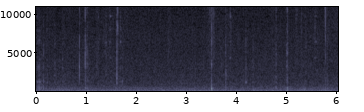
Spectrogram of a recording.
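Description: A metal knife carves a solid lilac bar soap in scraping cuts. Soft, quiet scraping over a steady low hum is broken by several short, sharp clicks that flash up into bright high tones and die away almost instantly.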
